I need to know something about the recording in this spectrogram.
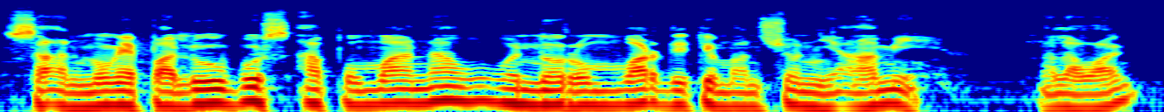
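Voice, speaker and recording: A man's voice: medium pitch, fairly even intonation, fairly quick, soft background music, natural voice. A man voicing a wealthy, domineering master who gives stern commands in a radio drama.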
